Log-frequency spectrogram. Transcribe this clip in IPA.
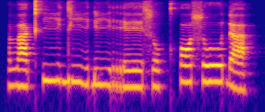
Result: β a˨ kʰ iː˦ d iː˦˨ ɗ iː˨ r eː˨ s o˨ kʰ ɔ˦ s oː˦ ɗ a˨

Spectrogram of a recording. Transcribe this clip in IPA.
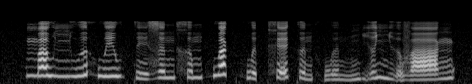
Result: m a˧ w ɲ u˨˦ ə̯ h w e˧ w t̪ e̤˨˩ z ə˧ n x ə˧ m h w a˦˥ k̚ h w ə˨˩ t̚ x ɛ̰˧˥ k ə˧˩ n h w ə̤˨˩ n ŋ ḭ˧˥ ə̯ ɲ ɨ̰˧˨ ə̯ v a˨˦ ŋ

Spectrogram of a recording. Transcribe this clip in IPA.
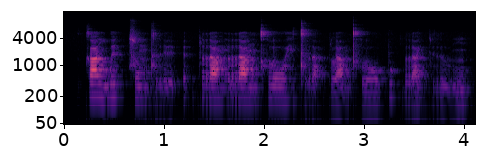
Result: k a˥˩ ŋ w e˥˩ k̚ s o˥˩ m t r e˨˩ ʔ | p r a˧ m r a˧ ŋ kʰ l oː˧ j t r a˨˩ k̚ p l a˨˩ m kʰ l oː˦˥ p u˥˩ k̚ r a˨˩ j p r ɯ˩˦ ŋ

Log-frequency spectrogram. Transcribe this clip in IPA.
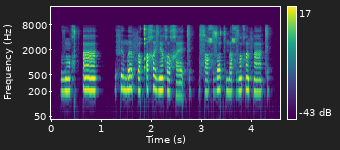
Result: ð õ˨ χ t͡sʼ ã˦ | θ ɘ˦˨ m ɜ˦ f ʊ˨ qʼ ə˦ χ ɘ˨ z ɛ̃˦ χ ʊ˨ χ æ˨ t͡s | sˤ æ˨ χ zˤ o˦ t͡s m ɜ˨ χ zˤ ə̃˦ χ ə̃˨ f ã˦ t͡s

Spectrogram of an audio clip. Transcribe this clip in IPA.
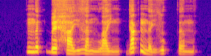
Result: ŋ əː˦˥ t̚ ɓ ɛ˧ h a˨˩˦ j l a˨˩ n w a˨˩ j ɲ ə˨˩ k̚ j a˦˥ k̚ n ə˨˩˨ j l u˦˥ k̚ ʔ ə˨˩ m

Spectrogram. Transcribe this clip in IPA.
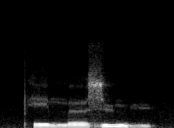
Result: pʰ e m œ z ʉ m y

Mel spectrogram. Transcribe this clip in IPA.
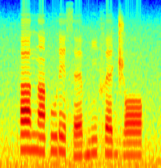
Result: a˦ n ã˦ f u˦ ɾ e˦˨ s ɛ˨˦ b ĩ˦ f ɛ˦ d͡ʒ ɔ˦

